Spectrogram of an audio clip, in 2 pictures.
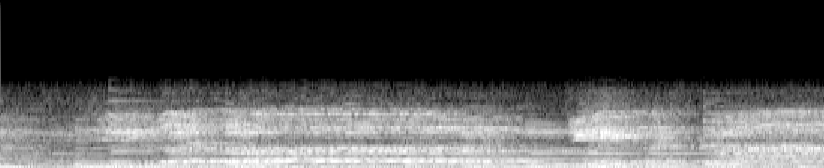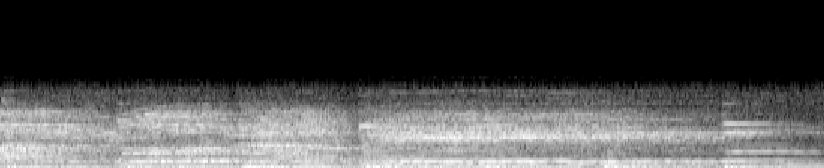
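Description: Mixed church choir of men's and women's voices singing a gospel song in harmony, led by a male singer on a microphone, with acoustic guitar accompaniment. The notes are long and held, in continuous phrases.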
